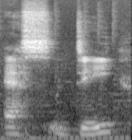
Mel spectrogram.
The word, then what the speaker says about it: ESDDI: look great so the company called SD which is spelled es DDI they got in touch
